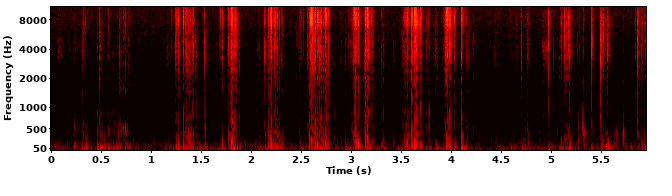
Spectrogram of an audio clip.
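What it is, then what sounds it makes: Rhinestone-studded clutch bag being scratched. Long nails scratch the studded flap and sides of a trapezoid gold rhinestone-studded evening clutch bag standing upright. The result is a run of quick, irregular scratchy bursts with short crackly rasps, heavy in low-end thump and fading almost instantly between strokes.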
